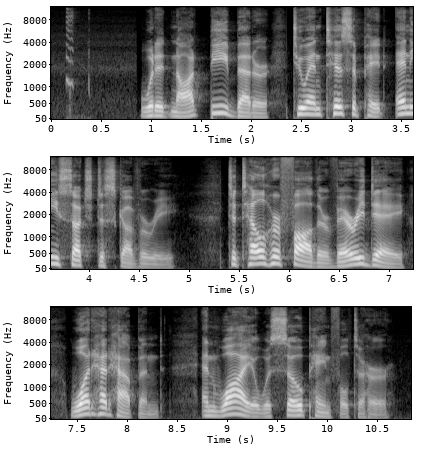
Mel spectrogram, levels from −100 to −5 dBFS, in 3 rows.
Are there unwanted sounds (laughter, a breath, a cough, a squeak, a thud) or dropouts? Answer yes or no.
yes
